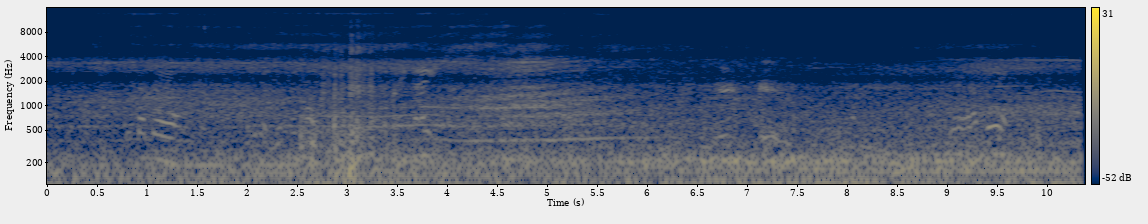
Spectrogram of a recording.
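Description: Steady hum of the small battery-powered motor and propeller of a radio-controlled slow-flyer model plane in flight, over a wash of background noise.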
